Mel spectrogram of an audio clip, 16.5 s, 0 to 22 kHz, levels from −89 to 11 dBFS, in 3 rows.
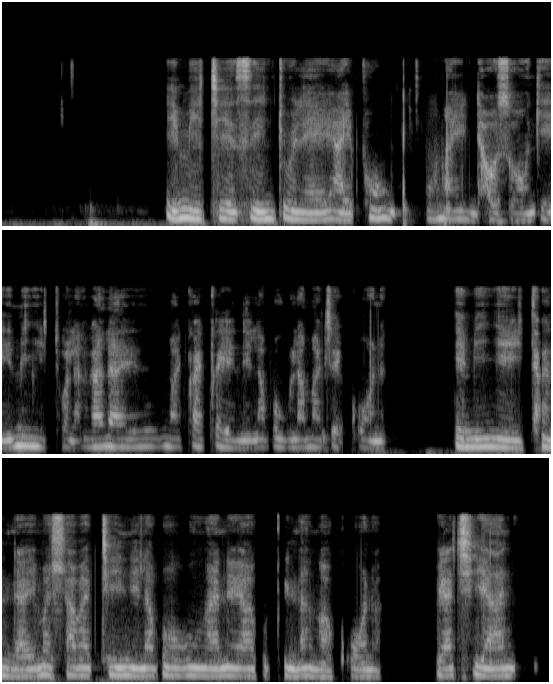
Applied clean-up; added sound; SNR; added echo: neural mask model Resemble Enhance denoiser.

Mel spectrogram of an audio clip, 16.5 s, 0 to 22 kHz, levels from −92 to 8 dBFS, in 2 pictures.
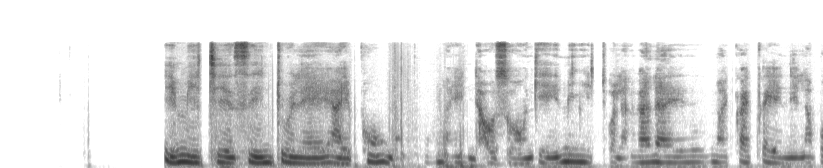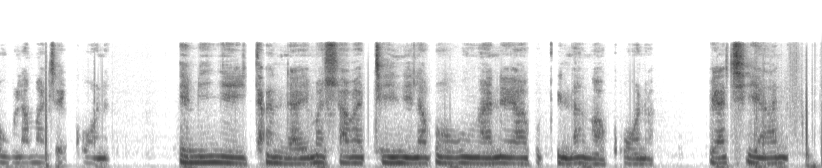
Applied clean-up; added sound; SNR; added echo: neural mask model RNNoise.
